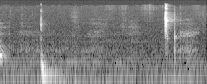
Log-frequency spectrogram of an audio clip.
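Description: Near silence with two faint clicks, one about half a second in and one near the end.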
